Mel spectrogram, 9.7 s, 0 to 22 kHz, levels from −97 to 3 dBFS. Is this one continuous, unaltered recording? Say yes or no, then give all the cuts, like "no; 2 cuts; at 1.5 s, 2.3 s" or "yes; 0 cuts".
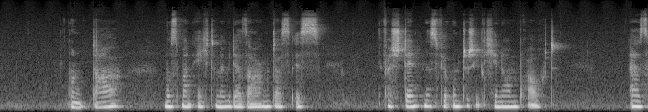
yes; 0 cuts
